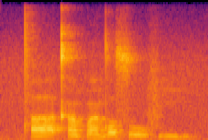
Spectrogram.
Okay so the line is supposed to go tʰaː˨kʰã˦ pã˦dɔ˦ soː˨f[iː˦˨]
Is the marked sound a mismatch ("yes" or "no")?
no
